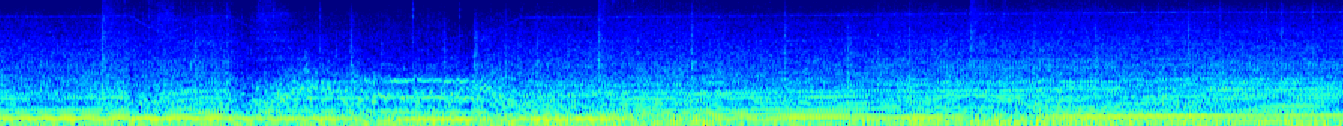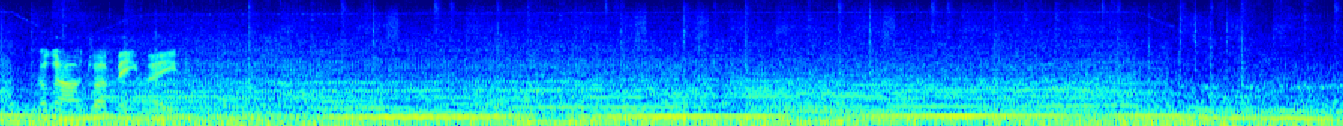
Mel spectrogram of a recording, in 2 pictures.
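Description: A car engine roars steadily, climbing in pitch and dropping briefly at each gear change.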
